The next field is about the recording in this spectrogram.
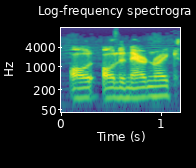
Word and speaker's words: Alden Ehrenreich: Thought the Alden Ehrenreich, is that how you say his name? – Yes, sir.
